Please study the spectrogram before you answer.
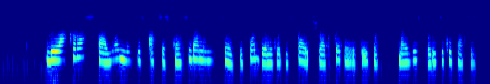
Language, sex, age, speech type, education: Nigerian Pidgin, female, 15-29, spontaneous, tertiary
